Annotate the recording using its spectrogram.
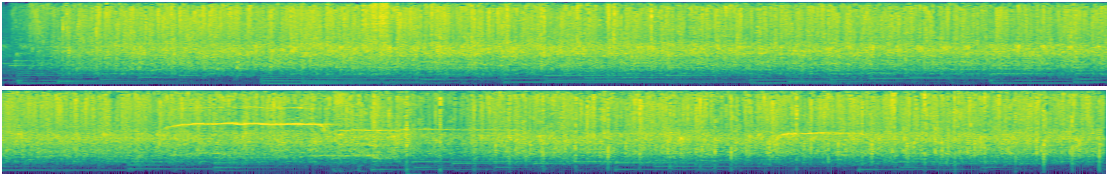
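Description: A large audience applauding steadily, with a couple of short high whistles, over background music of slow sustained low notes.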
